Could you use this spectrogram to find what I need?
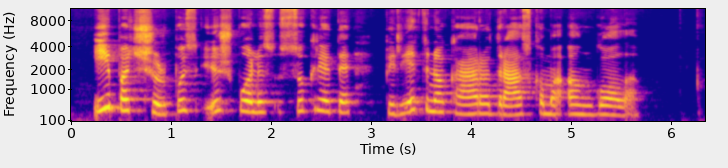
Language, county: Lithuanian, Klaipėda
